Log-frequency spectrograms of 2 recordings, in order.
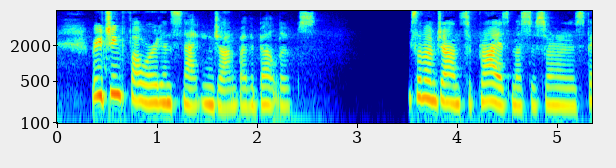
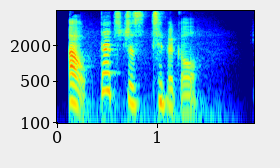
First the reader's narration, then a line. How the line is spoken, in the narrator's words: he snapped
